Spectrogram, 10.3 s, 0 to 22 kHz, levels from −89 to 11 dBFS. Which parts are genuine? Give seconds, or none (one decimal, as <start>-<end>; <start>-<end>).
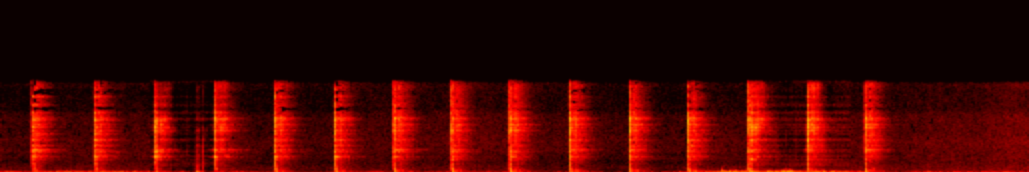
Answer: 0.0-1.5; 2.3-7.5; 8.5-10.3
